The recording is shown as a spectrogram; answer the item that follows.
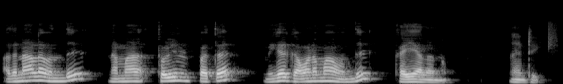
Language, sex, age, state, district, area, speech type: Tamil, male, 30-45, Tamil Nadu, Tiruppur, rural, spontaneous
